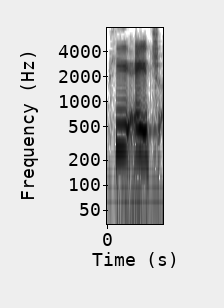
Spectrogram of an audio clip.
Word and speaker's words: pho: And it's spelled like pho. So if you go to a restaurant, it's P-H-O. Oh, yep. It's pho, though.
